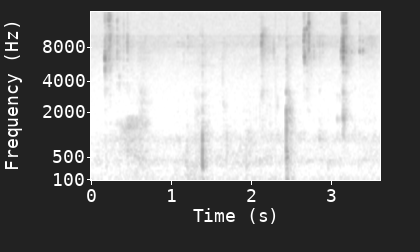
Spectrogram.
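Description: A spoon scrapes and clinks against a bowl of shaved ice.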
